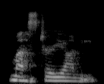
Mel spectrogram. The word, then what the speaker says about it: Mastrojanni: correctly when I say Mastrojanni? Yeah, it's kind of a silent J, Mastrojanni. Mastrojanni.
